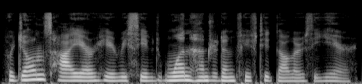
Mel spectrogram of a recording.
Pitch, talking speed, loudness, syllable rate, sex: 175 Hz, 200 wpm, -17 LUFS, 5.2 syllables/s, female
